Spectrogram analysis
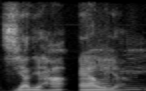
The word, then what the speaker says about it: Ziadiaha Elia: that is my name, so I pronounce it as my father pronounced it, Ziadiaha Elia.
